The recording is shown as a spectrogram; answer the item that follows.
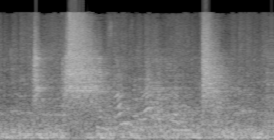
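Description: Electronic background music with a steady bed, cut by three loud, hissing swish sweeps: one about half a second in, a longer one around a second in, and one about three seconds in.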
